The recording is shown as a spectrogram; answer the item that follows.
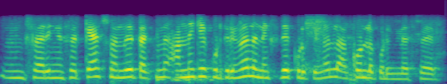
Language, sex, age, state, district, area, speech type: Tamil, female, 18-30, Tamil Nadu, Kallakurichi, rural, conversation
